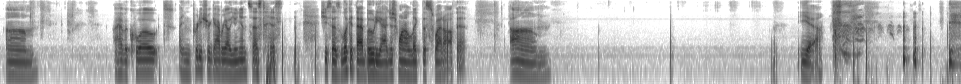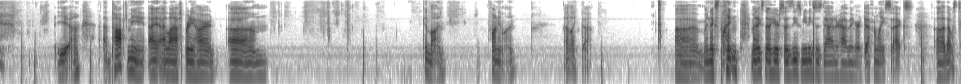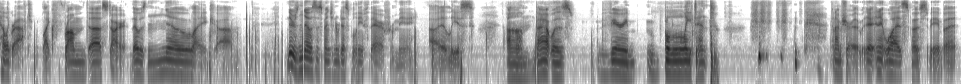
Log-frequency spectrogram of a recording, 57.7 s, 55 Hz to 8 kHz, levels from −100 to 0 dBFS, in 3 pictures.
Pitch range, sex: 95-115 Hz, male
